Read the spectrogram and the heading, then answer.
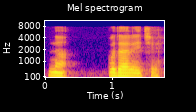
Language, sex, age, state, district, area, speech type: Gujarati, female, 45-60, Gujarat, Surat, urban, spontaneous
